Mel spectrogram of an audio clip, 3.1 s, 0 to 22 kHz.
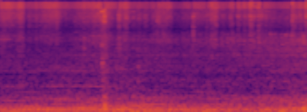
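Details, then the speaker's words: Diesel pickup with a manual gearbox, possibly a Toyota Revo, after the gear cover was replaced: low diesel rumble, then one dull clunk as third gear goes in; the gearbox still clunks on that shift, cause unknown. "เนี่ยผมเห็นผมเห็นทุกคนก็ใส่ประมาณนี้เนี่ยเกียร์3มันยังดังอยู่เหมือนเดิม"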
